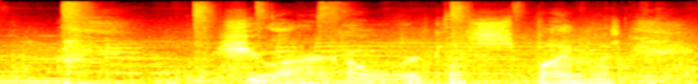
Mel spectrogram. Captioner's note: grunting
